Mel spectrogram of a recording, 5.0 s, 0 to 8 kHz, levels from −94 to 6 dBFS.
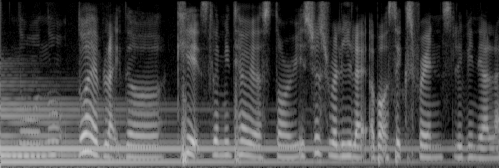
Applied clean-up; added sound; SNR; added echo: none; Guitar; 2 dB; none.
